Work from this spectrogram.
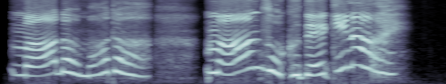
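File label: Vox Skill, Japanese; Epis; kingsraid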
